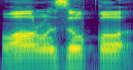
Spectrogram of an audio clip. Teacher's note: یہاں پہ را موٹی پڑی جائے گی اور آخر میں قاف قلقلہ کیا جائے گا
